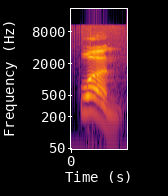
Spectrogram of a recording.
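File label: "wen", Chinese, fourth tone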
